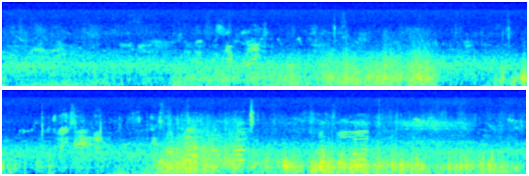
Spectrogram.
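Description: Faint, distant shouts and calls of rugby players across an open pitch, loudest in two stretches in the middle and towards the end.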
